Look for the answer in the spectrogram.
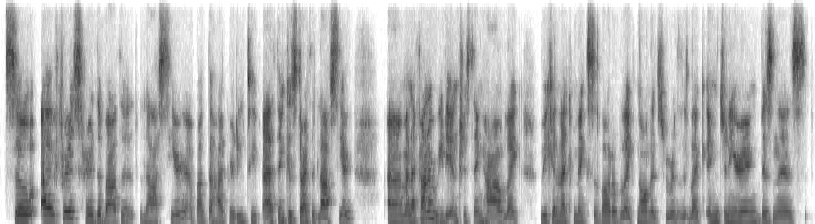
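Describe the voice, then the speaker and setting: A woman's voice: mid-range voice, steady tone, normal speed, darkish tone. A young woman from Egypt, a student guest who rambles with lots of "like" fillers. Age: young adult. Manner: rambling, heavy use of "like". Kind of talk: casual podcast interview. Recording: dull lo-fi audio.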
